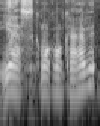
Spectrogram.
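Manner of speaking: normal talking voice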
